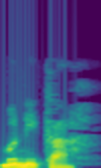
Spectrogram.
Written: menikah

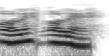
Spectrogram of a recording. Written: oleh-oleh

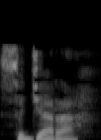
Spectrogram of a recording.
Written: sejarah

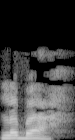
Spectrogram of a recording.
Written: lebah

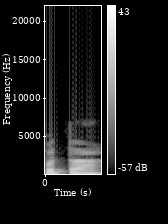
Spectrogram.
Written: peta

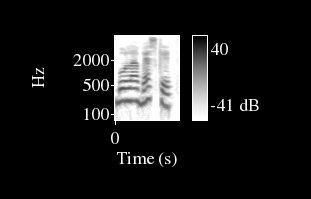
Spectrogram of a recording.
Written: bola basket

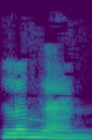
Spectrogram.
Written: lengan

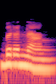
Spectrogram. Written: berenang

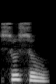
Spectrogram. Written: susu

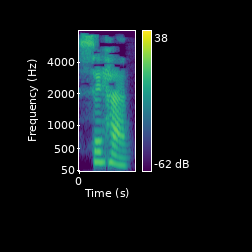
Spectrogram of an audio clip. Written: sehat

